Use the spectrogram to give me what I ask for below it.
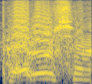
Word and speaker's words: Pedersen: Now, is that Pedersen or Peterson? It's P-E-D. I know it's spelled P-E-D, but sometimes they pronounce that Peterson. Well, I was told Pedersen.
